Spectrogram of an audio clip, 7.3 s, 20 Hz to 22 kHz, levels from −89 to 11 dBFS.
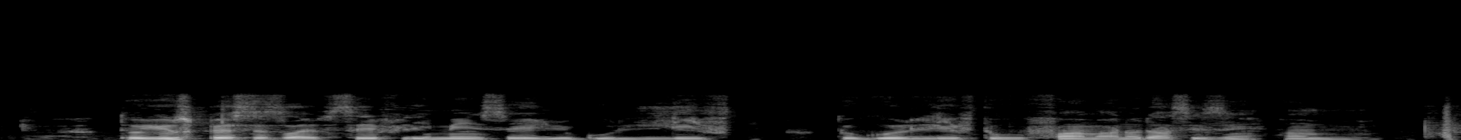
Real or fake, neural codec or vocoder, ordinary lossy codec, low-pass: real; none; none; 7.2 kHz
